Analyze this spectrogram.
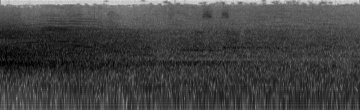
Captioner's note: exclamations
